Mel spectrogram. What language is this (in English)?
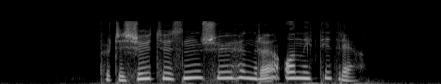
Norwegian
